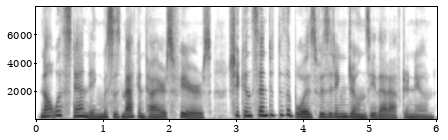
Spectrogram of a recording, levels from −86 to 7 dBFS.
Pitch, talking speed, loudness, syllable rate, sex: 210 Hz, 130 wpm, -17 LUFS, 4.6 syllables/s, female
